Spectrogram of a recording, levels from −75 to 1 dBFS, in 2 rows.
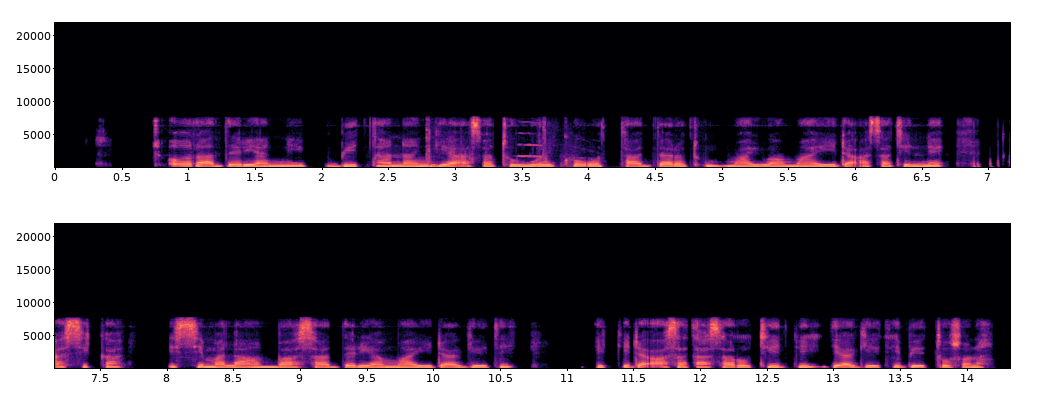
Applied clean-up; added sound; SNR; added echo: neural mask model RNNoise.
